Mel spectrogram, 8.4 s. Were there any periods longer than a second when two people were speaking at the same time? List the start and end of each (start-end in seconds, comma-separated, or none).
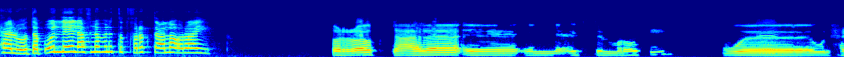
none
